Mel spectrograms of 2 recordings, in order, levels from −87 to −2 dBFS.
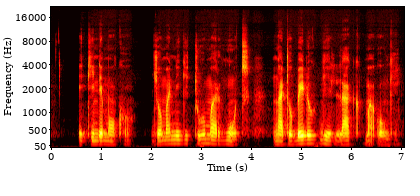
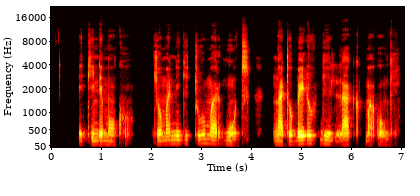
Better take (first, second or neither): first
